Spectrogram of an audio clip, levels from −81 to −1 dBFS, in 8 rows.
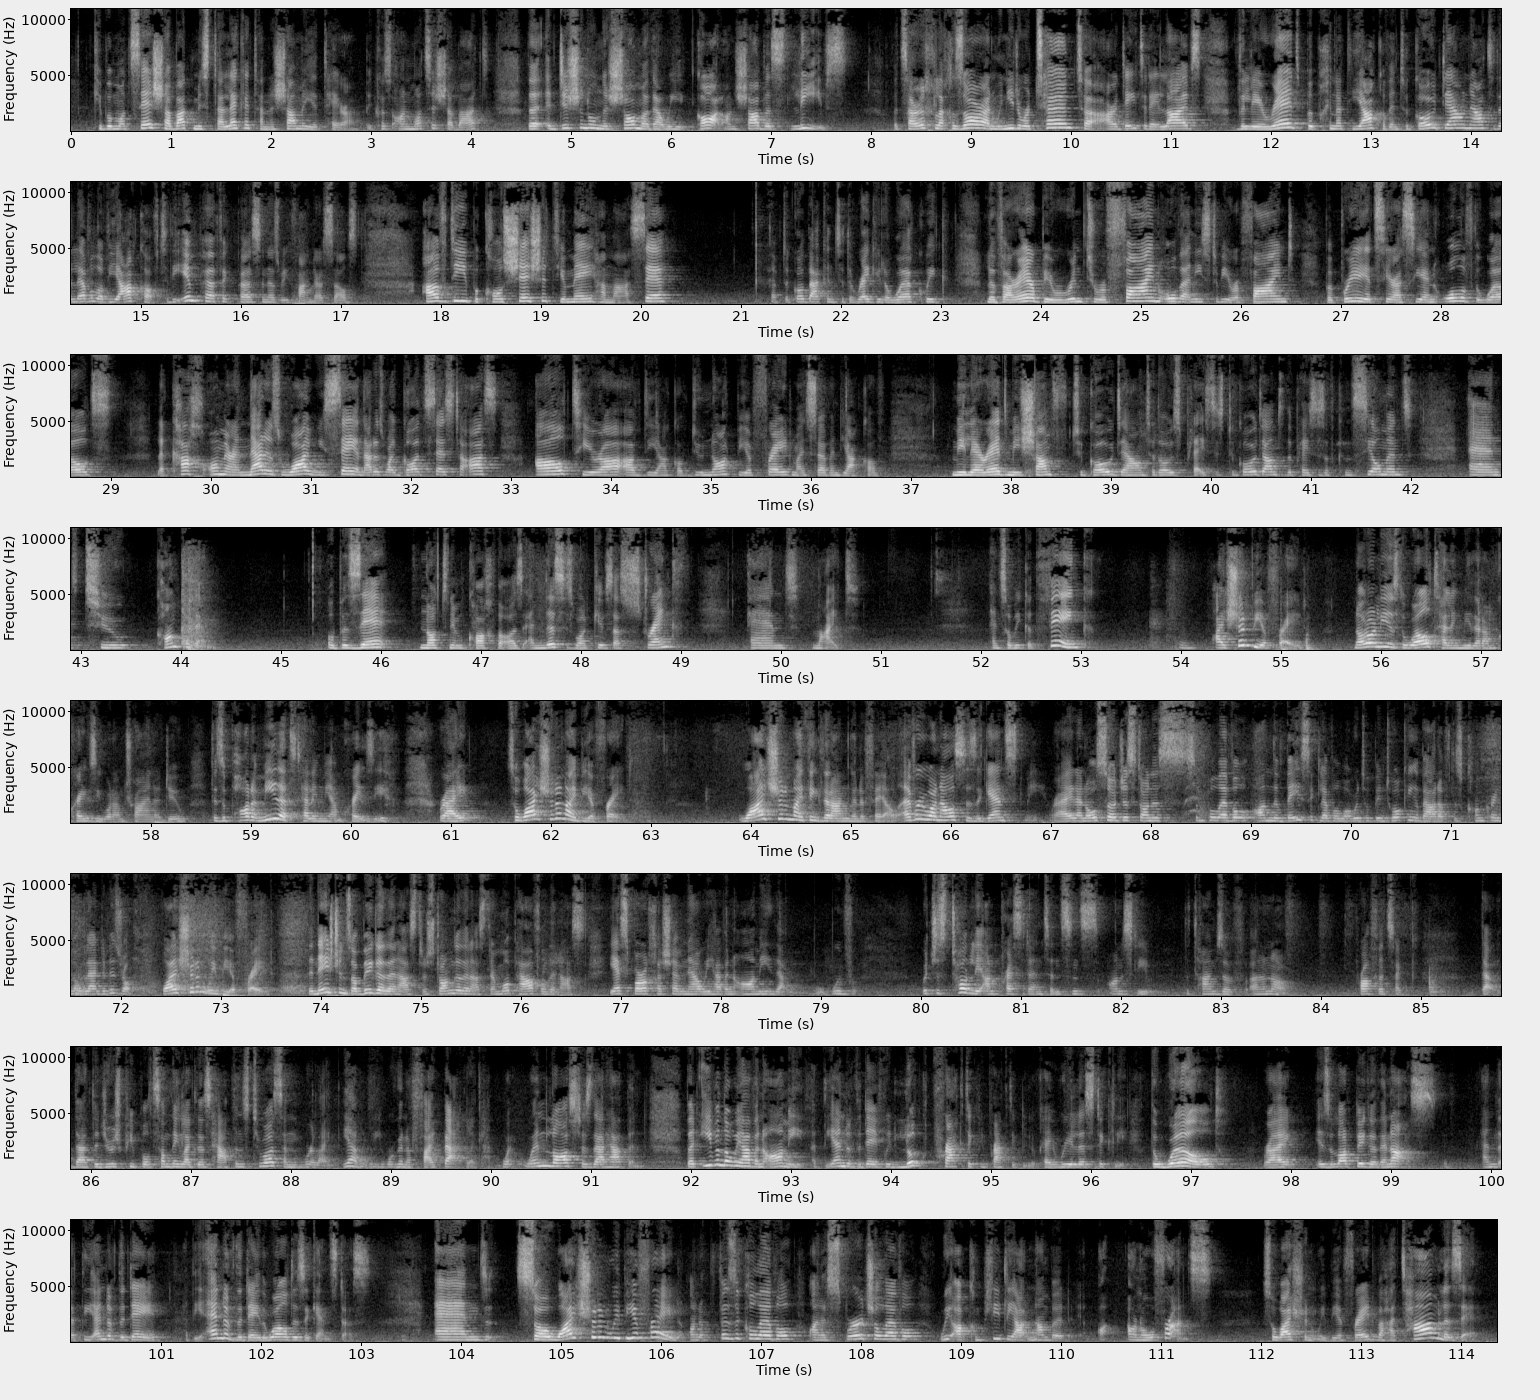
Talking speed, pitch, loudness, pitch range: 185 wpm, 245 Hz, -19 LUFS, 225-275 Hz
